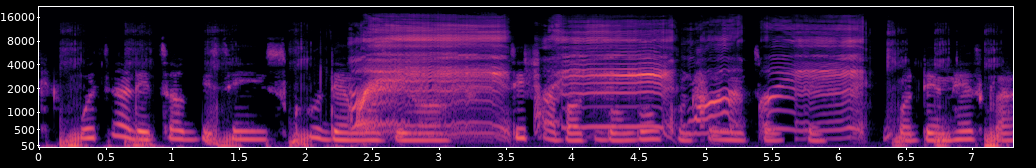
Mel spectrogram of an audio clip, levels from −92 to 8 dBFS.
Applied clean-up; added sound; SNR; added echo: none; Livestock, farm animals, working animals; -1 dB; none.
